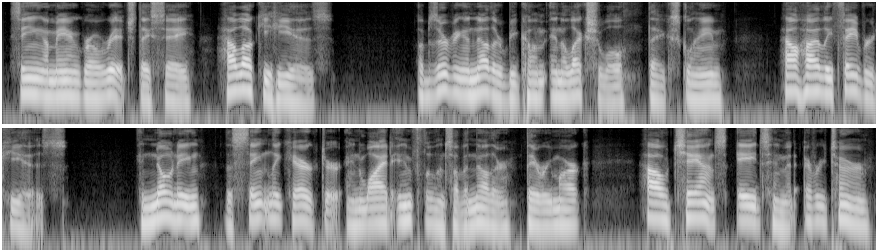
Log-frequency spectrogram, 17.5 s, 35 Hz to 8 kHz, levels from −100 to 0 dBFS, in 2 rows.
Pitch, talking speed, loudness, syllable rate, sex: 115 Hz, 140 wpm, -19 LUFS, 4.9 syllables/s, male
